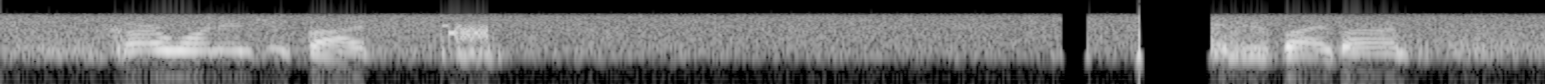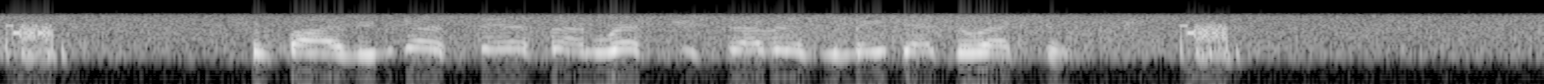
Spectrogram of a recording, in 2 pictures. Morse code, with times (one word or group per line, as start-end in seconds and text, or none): none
